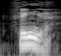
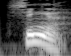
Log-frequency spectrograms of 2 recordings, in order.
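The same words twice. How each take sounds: First: Finger said FING-ger with a hard g. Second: Singer said SING-er, ng with no g, loud. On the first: Teacher contrasts finger for listeners. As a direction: land the g in finger. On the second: Teacher contrasts Singer for listeners. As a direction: punch Singer, ng with no g. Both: Shown as a demonstration. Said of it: "Xin quý vị nghe lại và so sánh".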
